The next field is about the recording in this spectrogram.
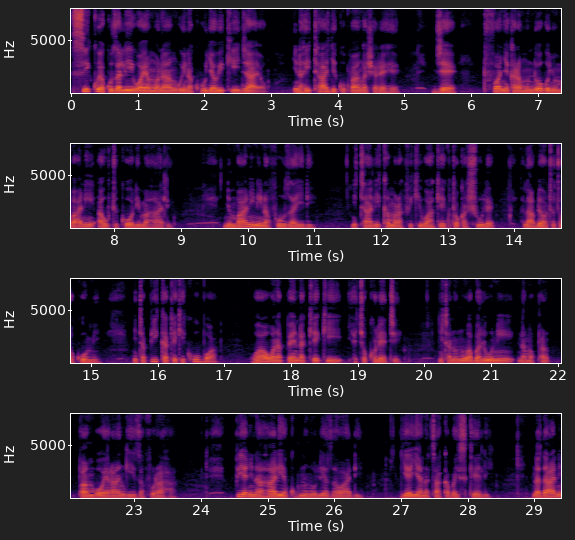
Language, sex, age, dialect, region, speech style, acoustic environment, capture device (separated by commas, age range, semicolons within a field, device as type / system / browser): Swahili, male, 25-34, Kenya - Mombasa, Kenya, focused; relaxed, silence, mobile / Linux / Chrome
